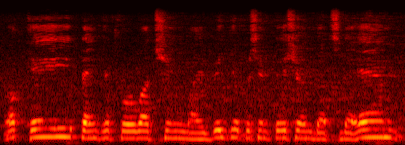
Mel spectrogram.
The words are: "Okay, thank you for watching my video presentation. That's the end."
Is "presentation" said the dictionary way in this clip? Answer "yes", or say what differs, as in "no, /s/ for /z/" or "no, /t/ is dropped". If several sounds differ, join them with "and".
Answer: no, /s/ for /z/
